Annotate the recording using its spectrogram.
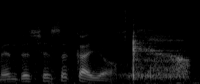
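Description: Faint speech: a voice talking quietly at a low level, with a short click about a second and a half in.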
